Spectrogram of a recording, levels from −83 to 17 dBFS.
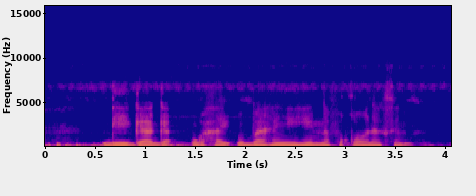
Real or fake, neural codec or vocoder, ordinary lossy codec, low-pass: real; none; Opus, 32 kbps; 7.2 kHz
